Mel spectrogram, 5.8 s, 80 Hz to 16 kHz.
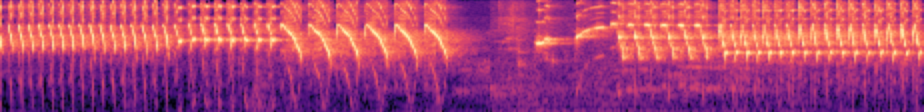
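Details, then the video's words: Canary song used as a master recording to get other canaries singing: long, loud run of rapid trills, fast repeated notes and descending sweeping whistles, with a short pause midway before buzzy rolling trills resume. "Kicau Burung Kenari 148 II LUAR BIASA GACOR PANJANG Cocok untuk Masteran"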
